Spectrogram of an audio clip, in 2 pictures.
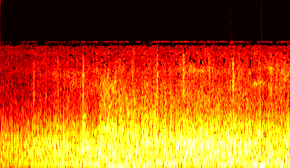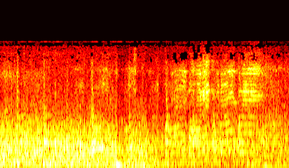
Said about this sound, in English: Then the rainy season began, giving life and sustenance to all living beings. The sky began to rumble with thunder, and lightning flashed on the horizon.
